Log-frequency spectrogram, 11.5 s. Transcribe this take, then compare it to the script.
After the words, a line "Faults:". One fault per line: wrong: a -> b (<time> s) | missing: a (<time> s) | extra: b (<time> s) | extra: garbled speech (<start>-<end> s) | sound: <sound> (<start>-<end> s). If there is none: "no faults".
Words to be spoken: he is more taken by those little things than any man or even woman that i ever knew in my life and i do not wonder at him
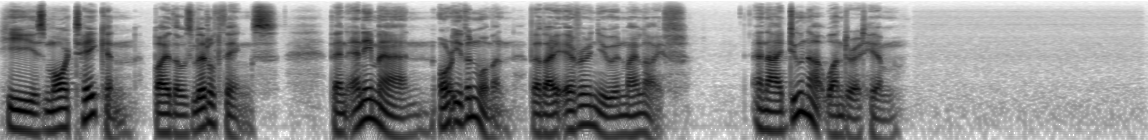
he is more taken by those little things than any man or even woman that i ever knew in my life and i do not wonder at him
Faults:
no faults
